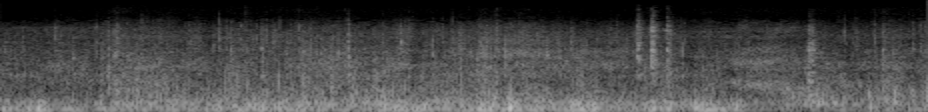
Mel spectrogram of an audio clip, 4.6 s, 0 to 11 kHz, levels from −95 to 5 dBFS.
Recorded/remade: recorded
